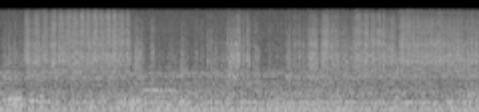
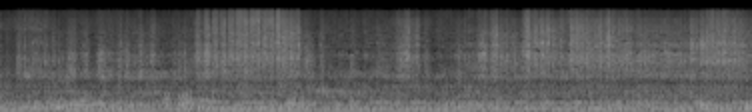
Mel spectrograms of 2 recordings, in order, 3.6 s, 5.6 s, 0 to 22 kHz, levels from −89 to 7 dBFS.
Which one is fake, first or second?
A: second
